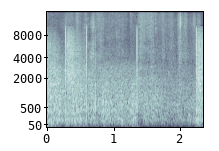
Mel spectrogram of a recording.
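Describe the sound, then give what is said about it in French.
Firecrackers and fireworks explode at a Diwali celebration as a dense, continuous crackling roar, with a few sharper bangs standing out above it. “C'est une fête où l'on tire des feux d'artifice, des pétards, sauf que tous ces engins dégagent des fumées toxiques.”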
